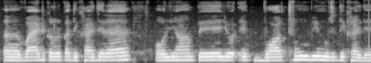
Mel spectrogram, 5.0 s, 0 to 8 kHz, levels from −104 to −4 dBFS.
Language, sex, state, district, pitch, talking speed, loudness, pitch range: Hindi, male, Punjab, Pathankot, 155 Hz, 220 wpm, -13 LUFS, 150-160 Hz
